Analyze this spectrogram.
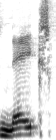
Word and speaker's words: NAICS: this form asks for the naics code and that pronounced nakes colloquially is the North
